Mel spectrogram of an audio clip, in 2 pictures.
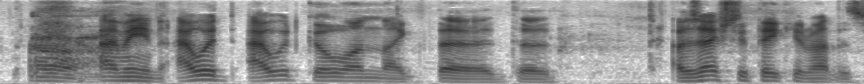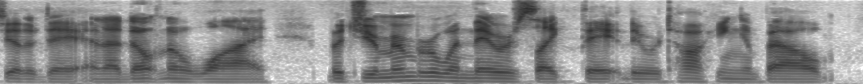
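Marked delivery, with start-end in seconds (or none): none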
